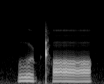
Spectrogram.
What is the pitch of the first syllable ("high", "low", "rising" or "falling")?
low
